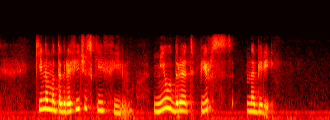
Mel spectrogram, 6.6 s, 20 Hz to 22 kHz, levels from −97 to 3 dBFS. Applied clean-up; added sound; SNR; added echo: none; none; none; none.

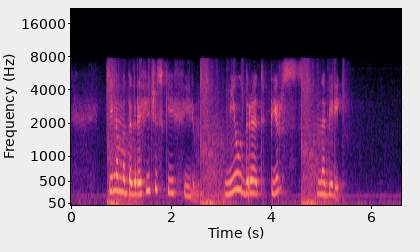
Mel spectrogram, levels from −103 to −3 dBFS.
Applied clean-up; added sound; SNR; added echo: none; Gunshot, gunfire; 12 dB; none.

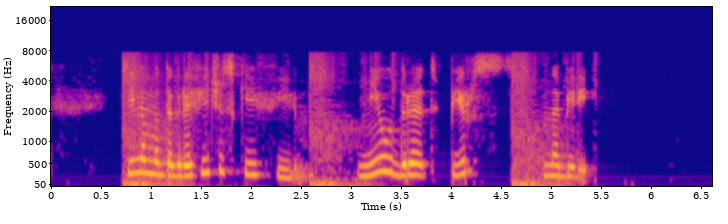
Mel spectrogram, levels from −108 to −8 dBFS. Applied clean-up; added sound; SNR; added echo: classical method spectral subtraction.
